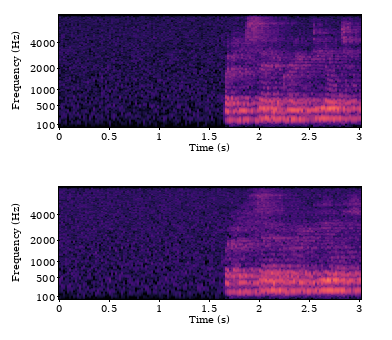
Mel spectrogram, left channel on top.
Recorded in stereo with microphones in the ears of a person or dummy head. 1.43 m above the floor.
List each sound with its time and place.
1.6 s a woman speaking: 85° left, 3.5 m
